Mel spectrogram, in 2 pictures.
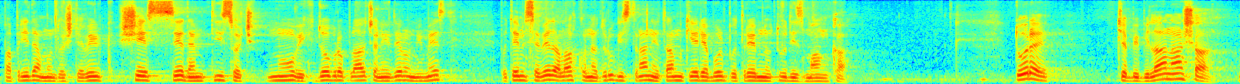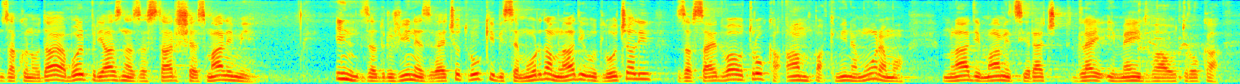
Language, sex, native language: Slovenian, male, Slovenian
